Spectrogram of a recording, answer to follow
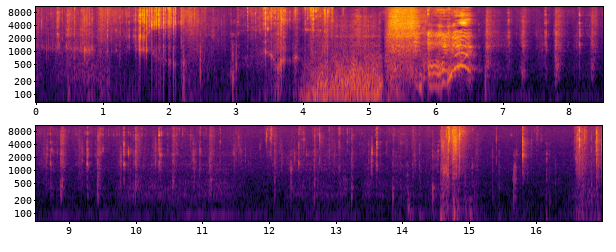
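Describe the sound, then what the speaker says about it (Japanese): Koala's March biscuits are bitten and chewed close to the microphone in an ASMR setting, with a burst of loud crunching in the middle and then softer, scattered crunchy mouth sounds and small clicks continuing afterward. "なんか久しぶりに咀嚼音聞くとやっぱいいね。"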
